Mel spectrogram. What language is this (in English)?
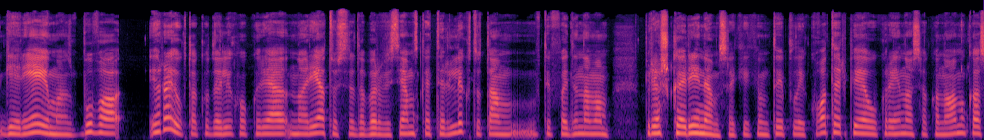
Lithuanian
